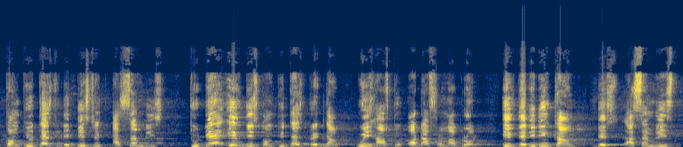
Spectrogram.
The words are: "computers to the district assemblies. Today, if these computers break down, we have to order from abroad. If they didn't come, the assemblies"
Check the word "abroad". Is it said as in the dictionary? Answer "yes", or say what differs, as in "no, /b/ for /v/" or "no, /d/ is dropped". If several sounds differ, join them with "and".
yes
